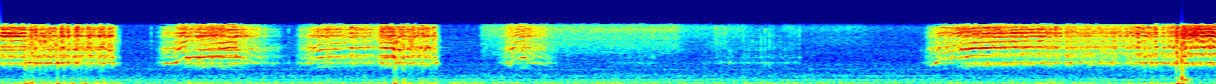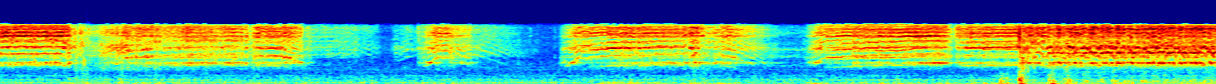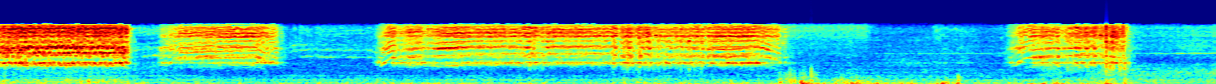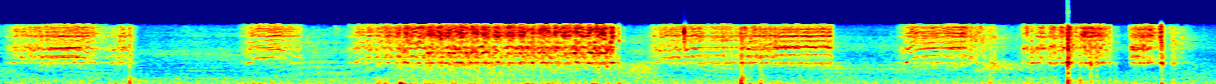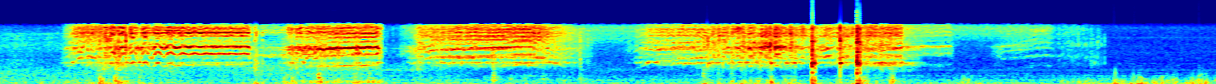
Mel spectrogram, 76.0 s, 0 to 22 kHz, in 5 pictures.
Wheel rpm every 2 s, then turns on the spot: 140, 100, 140, 30, 10, 20, 210, 220, 170, 90, 40, 160, 90, 210, 220, 220, 140, 80, 220, 200, 20, 90, 80, 90, 50, 180, 170, 200, 90, 130, 50, 110, 80, 120, 80, 160, 30, 0.
6-10 18-22 40-42 44-46 64-66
